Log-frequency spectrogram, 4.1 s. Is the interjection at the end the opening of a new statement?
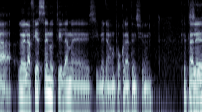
No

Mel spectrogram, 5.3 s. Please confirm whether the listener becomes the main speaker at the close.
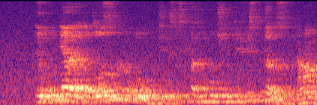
Yes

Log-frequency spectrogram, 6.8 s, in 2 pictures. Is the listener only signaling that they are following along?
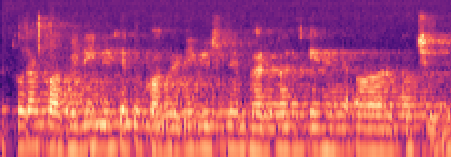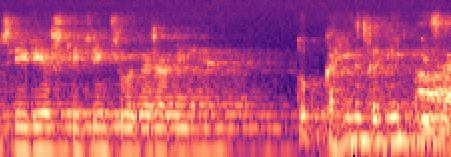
Yes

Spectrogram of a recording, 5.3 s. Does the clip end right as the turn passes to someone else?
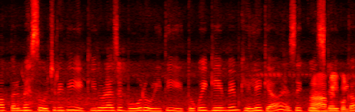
Yes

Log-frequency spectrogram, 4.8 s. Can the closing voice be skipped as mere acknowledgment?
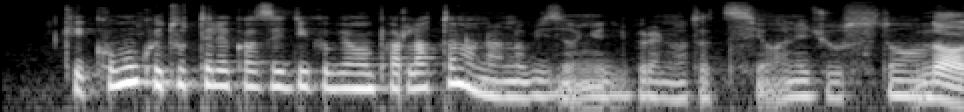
No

